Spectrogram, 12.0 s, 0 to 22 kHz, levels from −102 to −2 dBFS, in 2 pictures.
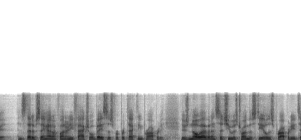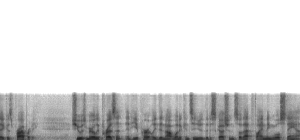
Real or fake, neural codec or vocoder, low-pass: fake; codec, 16 kHz, 0.3 kbps, FocalCodec; 7.2 kHz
